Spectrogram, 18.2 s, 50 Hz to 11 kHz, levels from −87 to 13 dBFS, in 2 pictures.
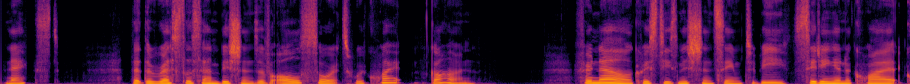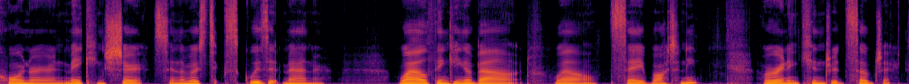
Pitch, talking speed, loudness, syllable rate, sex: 175 Hz, 130 wpm, -18 LUFS, 4.4 syllables/s, female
